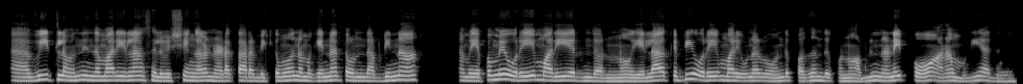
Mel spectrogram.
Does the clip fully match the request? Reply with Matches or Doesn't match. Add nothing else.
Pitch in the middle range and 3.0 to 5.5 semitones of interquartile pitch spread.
Doesn't match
